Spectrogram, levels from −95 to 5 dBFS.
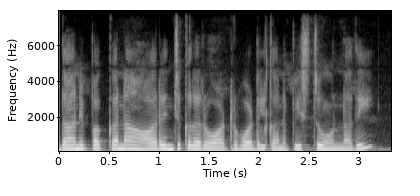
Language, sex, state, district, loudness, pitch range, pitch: Telugu, female, Telangana, Mahabubabad, -14 LUFS, 195-215 Hz, 205 Hz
